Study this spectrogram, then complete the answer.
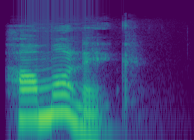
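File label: "harmonic", British English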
